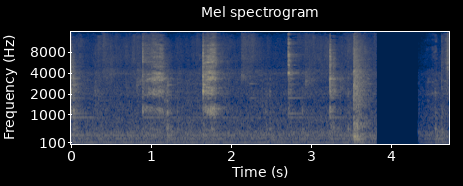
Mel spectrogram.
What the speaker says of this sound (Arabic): هقلب الرز شوية بالسمنة.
